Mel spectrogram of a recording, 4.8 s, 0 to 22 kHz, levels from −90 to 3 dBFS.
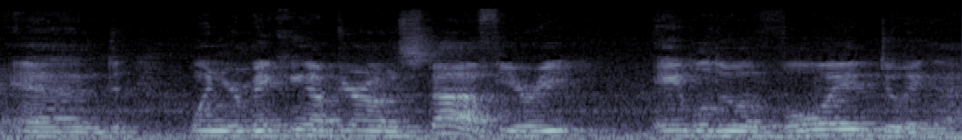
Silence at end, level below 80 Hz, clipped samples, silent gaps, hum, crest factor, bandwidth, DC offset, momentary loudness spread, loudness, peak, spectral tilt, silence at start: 0 s; -46 dBFS; under 0.1%; none; none; 14 dB; 16 kHz; under 0.1%; 8 LU; -33 LUFS; -18 dBFS; -7 dB/octave; 0 s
